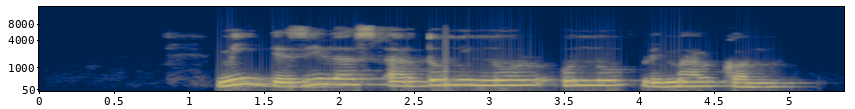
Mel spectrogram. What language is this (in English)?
Esperanto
